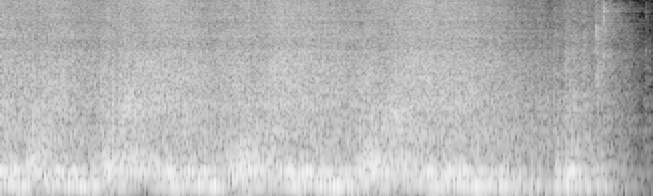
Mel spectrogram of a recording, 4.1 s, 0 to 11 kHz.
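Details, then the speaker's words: 2010 Honda CRF250R after valve shimming and cam timing check, first start attempt: fires and revs unevenly about three and a half seconds, then dies; stalls, owner suspects it needs more gas. "Alright, well, she ran. That's a start. She ran, but she shut off. So it sounds like it needs more gas."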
